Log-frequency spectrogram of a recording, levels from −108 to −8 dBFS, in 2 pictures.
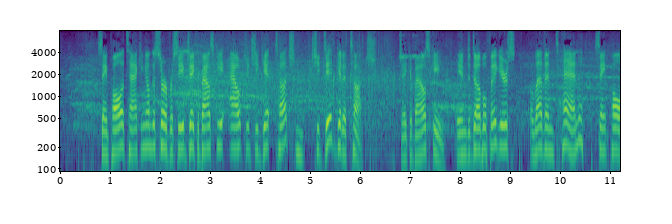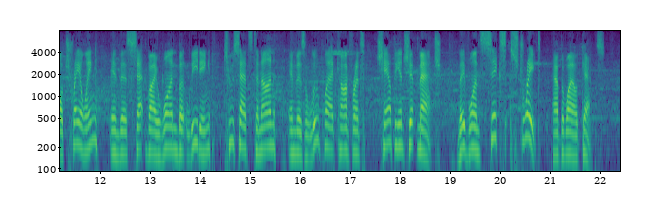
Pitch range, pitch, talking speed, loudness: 170-205 Hz, 185 Hz, 135 wpm, -32 LUFS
